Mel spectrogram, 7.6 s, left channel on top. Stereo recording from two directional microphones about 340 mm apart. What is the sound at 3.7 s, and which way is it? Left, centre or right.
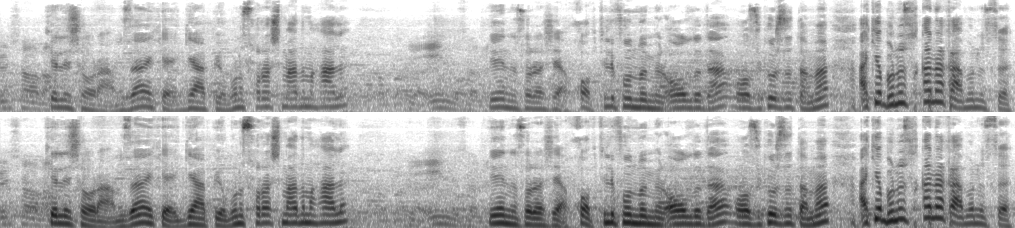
A man's voice, centre.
